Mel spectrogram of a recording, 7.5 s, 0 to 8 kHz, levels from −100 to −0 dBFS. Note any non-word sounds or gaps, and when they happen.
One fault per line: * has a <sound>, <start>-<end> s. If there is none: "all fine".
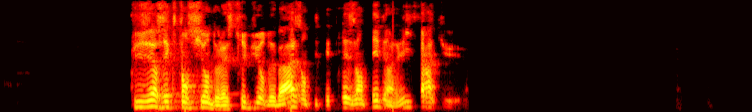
all fine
